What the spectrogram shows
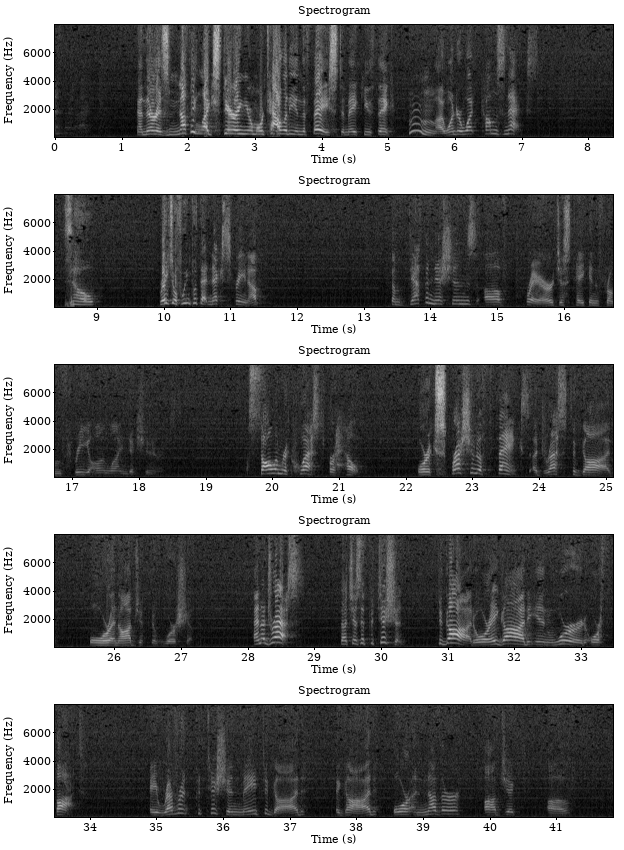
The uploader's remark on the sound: Audio Problems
